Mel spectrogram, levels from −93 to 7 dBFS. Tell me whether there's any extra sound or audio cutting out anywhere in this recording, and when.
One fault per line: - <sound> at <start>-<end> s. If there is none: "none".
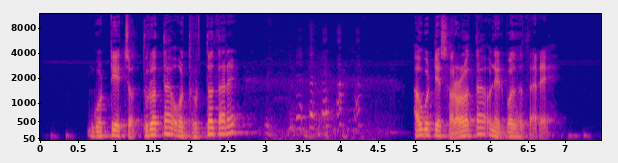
- laugh at 3.0-4.5 s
